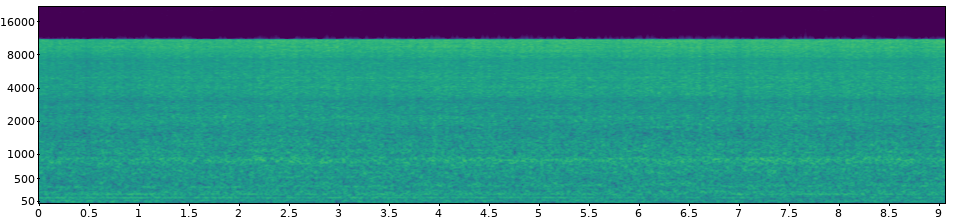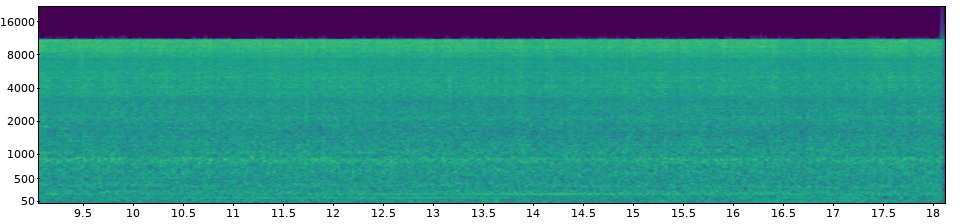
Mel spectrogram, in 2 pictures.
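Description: A car drives along a highway, heard from inside, with road and engine noise.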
